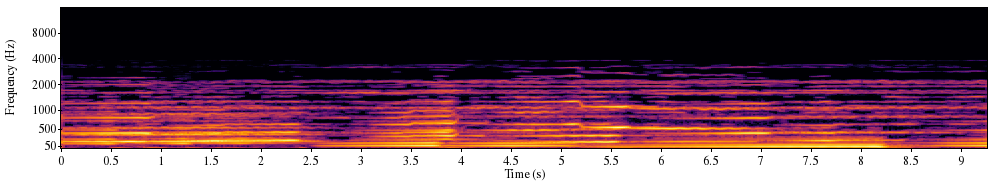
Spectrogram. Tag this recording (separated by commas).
playing theremin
